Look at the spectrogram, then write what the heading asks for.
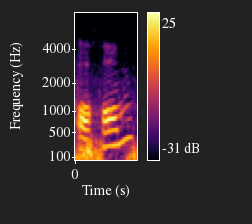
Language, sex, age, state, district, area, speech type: Assamese, female, 60+, Assam, Jorhat, urban, spontaneous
